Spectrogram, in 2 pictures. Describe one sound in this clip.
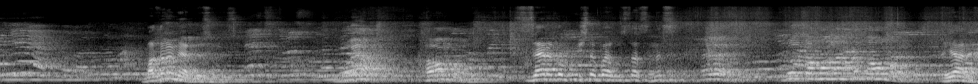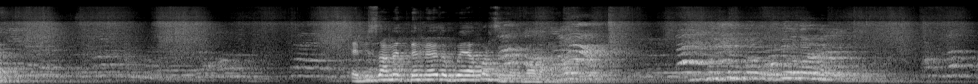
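A young man sings loudly close by in an echoing empty room.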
